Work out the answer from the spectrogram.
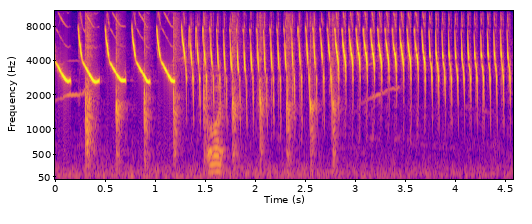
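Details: Canary kept in captivity sings a series of loud downward-slurred whistles, then breaks into a long, rapid, evenly paced high trill that continues steadily to the end; a man's voice is faintly audible.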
